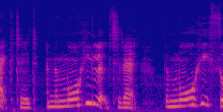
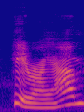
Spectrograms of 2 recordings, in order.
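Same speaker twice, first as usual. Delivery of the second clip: rumbling, growly bear-like voice. Reading a story aloud, Pooh answers Christopher Robin from behind him: growly Pooh voice. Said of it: "said a growly voice behind him".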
